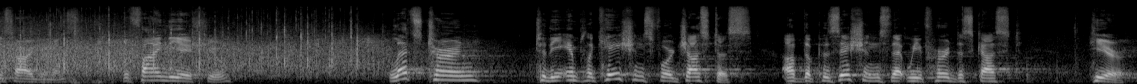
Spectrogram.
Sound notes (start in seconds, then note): 1.9 applause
